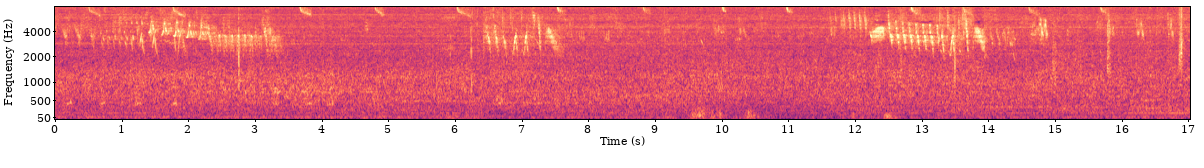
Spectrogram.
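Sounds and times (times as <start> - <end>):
songbirds chirping: 0.0 - 17.0.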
